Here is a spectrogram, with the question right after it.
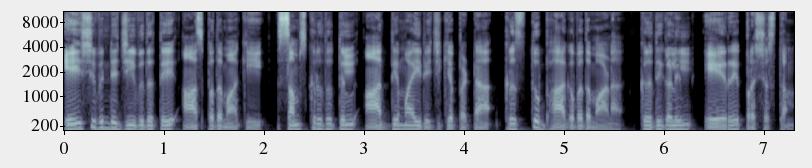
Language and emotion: Malayalam, neutral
